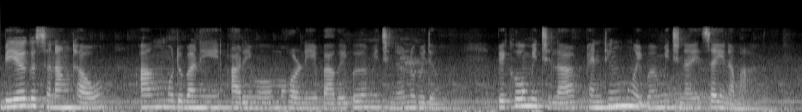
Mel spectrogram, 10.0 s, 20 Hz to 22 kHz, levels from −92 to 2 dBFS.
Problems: none marked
